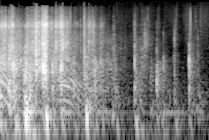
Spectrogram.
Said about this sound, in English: Come on, help me bust this door down. Only too glad to oblige, Counselor. All right. One. Two. Three.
